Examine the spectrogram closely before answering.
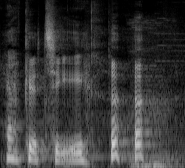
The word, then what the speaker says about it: Hecate: Anyway, it's a hecking witch, so you should pronounce her name hecky.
